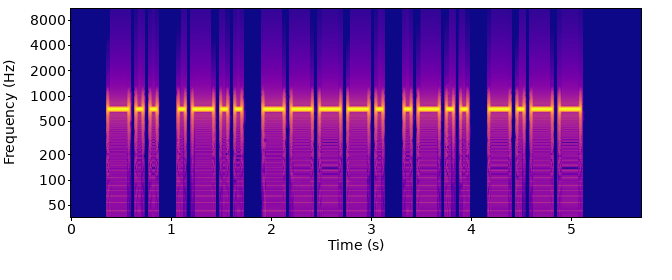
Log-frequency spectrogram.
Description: Morse code, heard as a keyed tone, about 17 wpm, 700 Hz. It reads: DL9LY
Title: DXCC-100 Call Signs - 5 Characters - Repeated 2x - 17wpm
